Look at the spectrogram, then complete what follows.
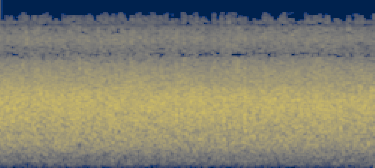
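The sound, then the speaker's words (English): A man clapping for himself during his own speech: steady, dense clapping runs unbroken for a few seconds at an even loudness, with the individual claps blurring together into a continuous bright patter. No one speaks. “Every time you hear that, that's him clapping for himself.”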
